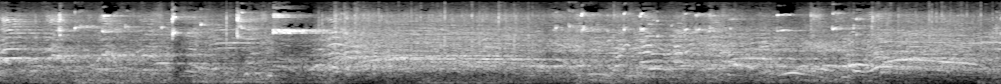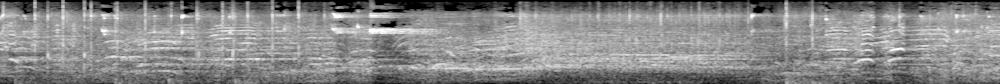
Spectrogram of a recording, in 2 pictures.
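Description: Basketball game sound in a gymnasium: a ball bouncing on the hardwood court amid indistinct calls and chatter from players and spectators.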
